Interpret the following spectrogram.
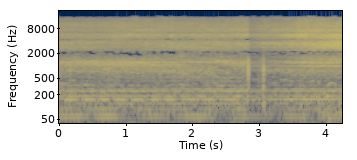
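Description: A motor running steadily, a low hum with an even pulse, with two short clicks about three seconds in.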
